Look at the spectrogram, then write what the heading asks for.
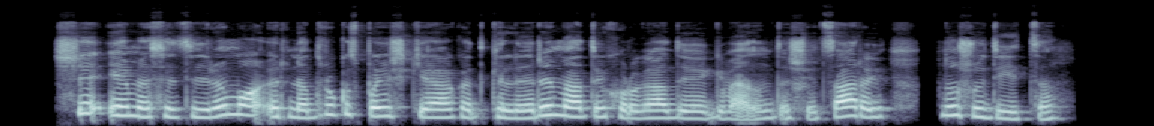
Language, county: Lithuanian, Tauragė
